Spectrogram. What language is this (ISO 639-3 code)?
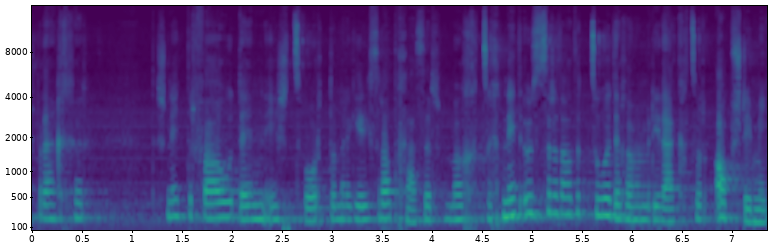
gsw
